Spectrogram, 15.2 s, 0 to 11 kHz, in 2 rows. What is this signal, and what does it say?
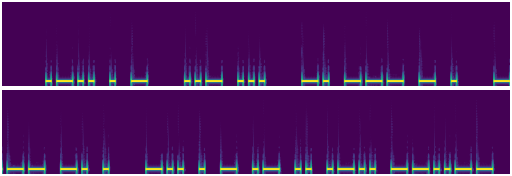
Morse code, heard as a keyed tone, about 15 wpm, 700 Hz. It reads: LET US NOTE ONE DETAIL,
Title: Sentences from Top 1500 Words 15wpm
